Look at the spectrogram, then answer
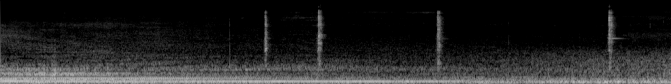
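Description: A car drives along the road, heard as a steady, close engine and tyre rumble from inside, with a few faint clicks over the drone.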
